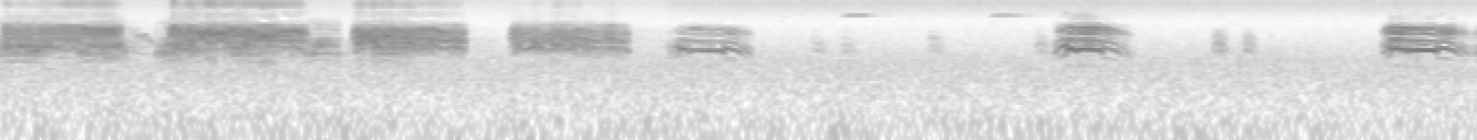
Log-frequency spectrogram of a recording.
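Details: On a Belarusian pond in March, a Canada goose, a rare vagrant here, gives a burst of loud, rasping honks in quick succession, then spaced, ringing double-noted honks every second or so.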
